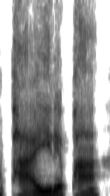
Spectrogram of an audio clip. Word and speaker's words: pairepa: No, esto surtido un proceso muy largo y actualmente, en especial con el pueblo corebajú o coreguaje, realmente en lengua se pronuncia pairepa, en el departamento del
